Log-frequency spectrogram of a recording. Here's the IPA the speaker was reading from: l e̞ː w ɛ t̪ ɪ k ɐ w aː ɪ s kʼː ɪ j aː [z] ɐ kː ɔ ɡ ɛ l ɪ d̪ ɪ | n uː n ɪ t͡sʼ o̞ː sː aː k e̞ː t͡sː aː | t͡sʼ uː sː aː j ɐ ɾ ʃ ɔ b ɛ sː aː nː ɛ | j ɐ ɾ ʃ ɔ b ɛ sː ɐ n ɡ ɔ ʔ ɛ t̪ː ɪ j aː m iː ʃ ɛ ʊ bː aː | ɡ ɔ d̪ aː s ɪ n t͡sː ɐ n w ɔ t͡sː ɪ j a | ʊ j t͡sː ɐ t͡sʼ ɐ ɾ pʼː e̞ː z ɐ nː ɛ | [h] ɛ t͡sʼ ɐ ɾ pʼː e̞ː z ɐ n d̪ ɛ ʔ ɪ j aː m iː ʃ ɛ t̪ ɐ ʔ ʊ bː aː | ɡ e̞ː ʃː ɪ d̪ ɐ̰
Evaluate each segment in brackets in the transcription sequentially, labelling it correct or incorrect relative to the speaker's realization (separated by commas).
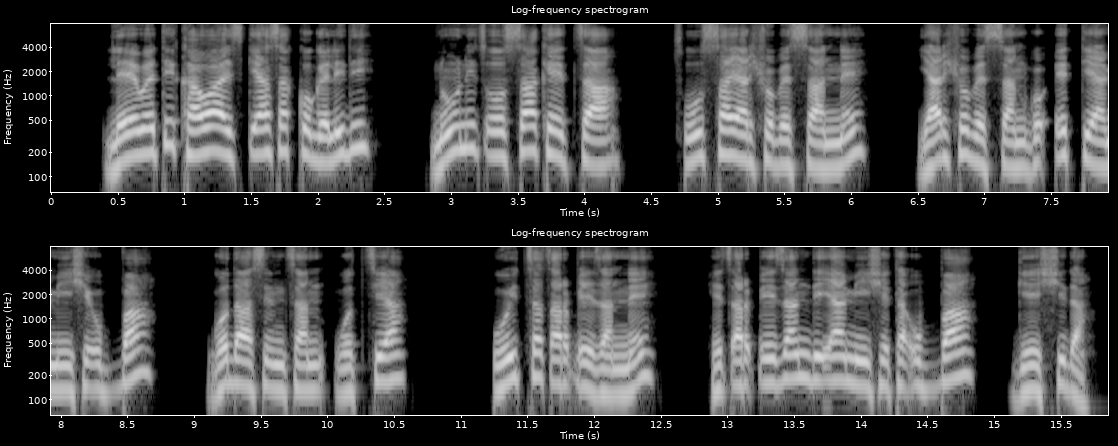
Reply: incorrect, correct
